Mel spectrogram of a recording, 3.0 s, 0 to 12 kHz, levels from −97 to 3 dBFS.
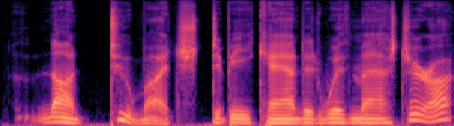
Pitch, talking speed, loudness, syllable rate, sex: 110 Hz, 160 wpm, -20 LUFS, 4.2 syllables/s, male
